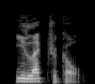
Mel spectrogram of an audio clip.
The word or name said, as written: electrical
